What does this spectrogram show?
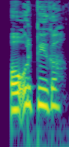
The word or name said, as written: orgelbygger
